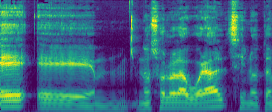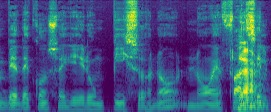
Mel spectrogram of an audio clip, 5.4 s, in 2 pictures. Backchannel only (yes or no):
yes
